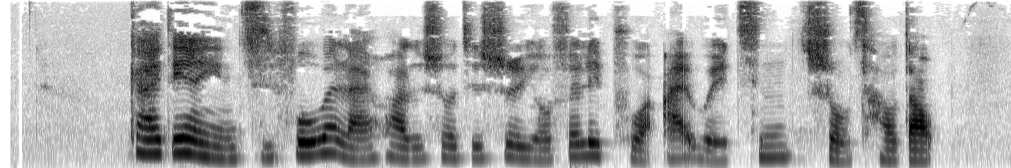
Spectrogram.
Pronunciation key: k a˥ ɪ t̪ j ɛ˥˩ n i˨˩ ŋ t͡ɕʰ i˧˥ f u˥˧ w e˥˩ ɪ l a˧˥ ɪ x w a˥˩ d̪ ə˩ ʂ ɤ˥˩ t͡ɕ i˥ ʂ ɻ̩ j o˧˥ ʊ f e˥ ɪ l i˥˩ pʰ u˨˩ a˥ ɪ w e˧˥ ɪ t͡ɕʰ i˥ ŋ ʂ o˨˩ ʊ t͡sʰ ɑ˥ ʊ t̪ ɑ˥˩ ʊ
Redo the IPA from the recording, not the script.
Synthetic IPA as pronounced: k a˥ ɪ t̪ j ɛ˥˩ n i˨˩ ŋ t͡ɕ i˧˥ f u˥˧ w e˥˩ ɪ l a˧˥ ɪ x w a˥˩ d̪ ə˩ ʂ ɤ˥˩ t͡ɕ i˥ ʂ ɻ̩ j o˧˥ ʊ f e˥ ɪ l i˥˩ pʰ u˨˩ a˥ ɪ w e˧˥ ɪ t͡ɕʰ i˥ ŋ ʂ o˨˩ ʊ t͡sʰ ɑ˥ ʊ t̪ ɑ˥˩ ʊ

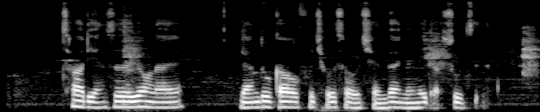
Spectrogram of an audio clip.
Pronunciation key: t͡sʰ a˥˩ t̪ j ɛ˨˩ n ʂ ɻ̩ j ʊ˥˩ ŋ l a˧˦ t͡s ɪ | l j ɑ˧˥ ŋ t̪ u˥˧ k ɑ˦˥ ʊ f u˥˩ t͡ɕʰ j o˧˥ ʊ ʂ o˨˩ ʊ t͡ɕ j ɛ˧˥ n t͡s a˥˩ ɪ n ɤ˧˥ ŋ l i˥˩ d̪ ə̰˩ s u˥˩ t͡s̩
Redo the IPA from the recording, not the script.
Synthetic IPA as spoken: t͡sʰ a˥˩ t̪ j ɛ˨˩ n ʂ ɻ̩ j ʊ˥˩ ŋ l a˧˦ ɪ | l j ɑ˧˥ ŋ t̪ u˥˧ k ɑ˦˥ ʊ f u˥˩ t͡ɕʰ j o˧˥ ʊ ʂ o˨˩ ʊ t͡ɕʰ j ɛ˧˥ n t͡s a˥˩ ɪ n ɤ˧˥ ŋ l i˥˩ d̪ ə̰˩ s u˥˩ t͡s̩

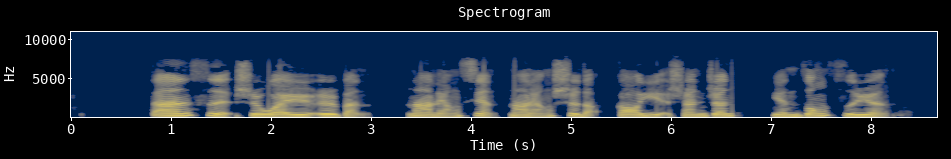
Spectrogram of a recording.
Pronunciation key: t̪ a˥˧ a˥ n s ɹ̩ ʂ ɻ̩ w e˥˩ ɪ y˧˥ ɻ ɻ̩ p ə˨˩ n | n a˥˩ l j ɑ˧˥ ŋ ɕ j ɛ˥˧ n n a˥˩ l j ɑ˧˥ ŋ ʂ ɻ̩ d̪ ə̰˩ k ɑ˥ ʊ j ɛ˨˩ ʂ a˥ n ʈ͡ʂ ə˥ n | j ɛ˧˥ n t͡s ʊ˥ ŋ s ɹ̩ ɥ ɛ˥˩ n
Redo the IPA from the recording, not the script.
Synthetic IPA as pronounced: t̪ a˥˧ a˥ n s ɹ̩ ʂ ɻ̩ w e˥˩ ɪ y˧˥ ɻ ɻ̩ p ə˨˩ n | n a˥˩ l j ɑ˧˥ ŋ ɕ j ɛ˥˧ n n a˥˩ l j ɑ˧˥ ŋ ʂ ɻ̩ d̪ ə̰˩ k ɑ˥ ʊ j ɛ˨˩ ʂ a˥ n ʈ͡ʂ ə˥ n | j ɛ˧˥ n t͡s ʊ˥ ŋ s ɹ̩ ɥ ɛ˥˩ n

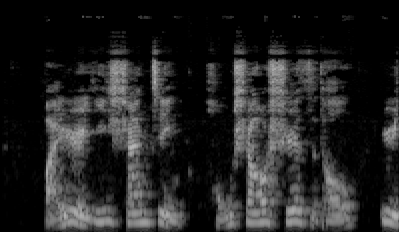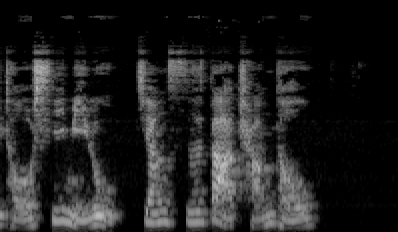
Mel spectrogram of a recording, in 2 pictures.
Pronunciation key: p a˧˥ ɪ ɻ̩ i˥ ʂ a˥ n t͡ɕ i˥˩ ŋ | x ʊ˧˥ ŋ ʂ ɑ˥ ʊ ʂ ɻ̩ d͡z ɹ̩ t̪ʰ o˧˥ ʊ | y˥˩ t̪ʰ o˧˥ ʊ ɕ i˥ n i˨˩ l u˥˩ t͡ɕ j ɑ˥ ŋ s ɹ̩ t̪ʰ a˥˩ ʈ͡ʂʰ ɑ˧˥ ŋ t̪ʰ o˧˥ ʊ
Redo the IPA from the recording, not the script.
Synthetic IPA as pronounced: p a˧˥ ɪ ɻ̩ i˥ ʂ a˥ n t͡ɕ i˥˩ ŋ | x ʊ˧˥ ŋ ʂ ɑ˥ ʊ ʂ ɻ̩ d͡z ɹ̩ t̪ʰ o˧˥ ʊ | y˥˩ t̪ʰ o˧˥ ʊ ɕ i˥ m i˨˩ l u˥˩ t͡ɕ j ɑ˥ ŋ s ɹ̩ t̪ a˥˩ ʈ͡ʂʰ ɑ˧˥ ŋ t̪ʰ o˧˥ ʊ

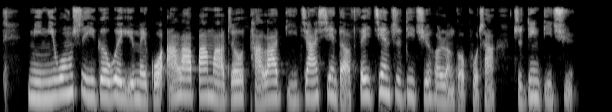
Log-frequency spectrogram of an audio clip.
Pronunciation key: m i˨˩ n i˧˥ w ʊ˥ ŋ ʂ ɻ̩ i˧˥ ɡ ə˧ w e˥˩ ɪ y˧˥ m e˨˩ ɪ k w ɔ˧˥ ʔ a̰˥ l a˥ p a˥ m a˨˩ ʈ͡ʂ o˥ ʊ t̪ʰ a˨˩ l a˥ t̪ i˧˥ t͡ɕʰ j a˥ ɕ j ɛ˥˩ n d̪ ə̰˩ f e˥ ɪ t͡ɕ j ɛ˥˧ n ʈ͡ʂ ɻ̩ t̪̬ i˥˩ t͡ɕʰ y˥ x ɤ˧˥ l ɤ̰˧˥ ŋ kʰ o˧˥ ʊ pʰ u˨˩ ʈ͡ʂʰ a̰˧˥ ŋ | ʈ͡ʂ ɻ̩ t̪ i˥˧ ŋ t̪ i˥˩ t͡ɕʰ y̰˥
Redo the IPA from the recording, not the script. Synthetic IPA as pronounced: m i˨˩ n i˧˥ w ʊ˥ ŋ ʂ ɻ̩ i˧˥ ɡ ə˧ w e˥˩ ɪ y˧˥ m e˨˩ ɪ k w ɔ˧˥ ʔ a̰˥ l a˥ p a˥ m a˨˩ ʈ͡ʂ o˥ ʊ t̪ʰ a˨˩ l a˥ t̪ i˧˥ t͡ɕ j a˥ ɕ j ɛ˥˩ n d̪ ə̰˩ f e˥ ɪ t͡ɕ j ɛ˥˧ n ʈ͡ʂ ɻ̩ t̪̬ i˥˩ t͡ɕʰ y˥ x ɤ˧˥ l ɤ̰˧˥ ŋ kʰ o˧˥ ʊ pʰ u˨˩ ʈ͡ʂʰ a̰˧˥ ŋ | ʈ͡ʂ ɻ̩ t̪ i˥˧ ŋ t̪ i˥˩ t͡ɕʰ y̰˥

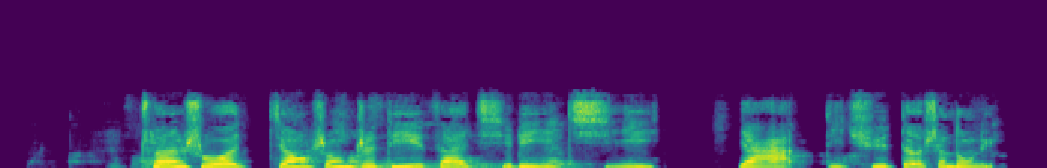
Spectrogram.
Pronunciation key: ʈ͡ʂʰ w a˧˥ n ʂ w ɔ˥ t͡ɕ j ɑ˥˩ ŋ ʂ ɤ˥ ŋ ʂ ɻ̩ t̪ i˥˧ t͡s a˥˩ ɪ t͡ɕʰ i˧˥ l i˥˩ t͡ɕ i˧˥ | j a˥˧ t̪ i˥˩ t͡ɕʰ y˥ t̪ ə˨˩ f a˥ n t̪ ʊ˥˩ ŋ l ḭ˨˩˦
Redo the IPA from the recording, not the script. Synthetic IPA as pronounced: ʈ͡ʂʰ w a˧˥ n ʂ w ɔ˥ t͡ɕ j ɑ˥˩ ŋ ʂ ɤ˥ ŋ ʈ͡ʂ ɻ̩ t̪ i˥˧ t͡s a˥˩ ɪ t͡ɕʰ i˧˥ l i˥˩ t͡ɕʰ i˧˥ | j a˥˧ t̪ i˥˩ t͡ɕʰ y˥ d̪ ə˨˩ ʂ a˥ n t̪ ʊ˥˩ ŋ l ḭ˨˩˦

